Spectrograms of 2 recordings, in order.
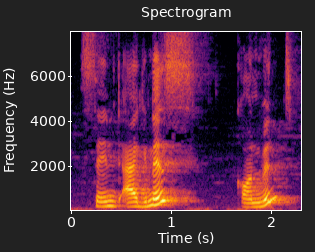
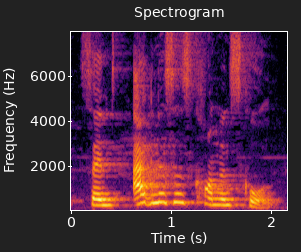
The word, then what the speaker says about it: St. Agnes's Convent School: School number 4, St. Agnes Convent, na. Right way to say that is St. Agnes's Convent School, St.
